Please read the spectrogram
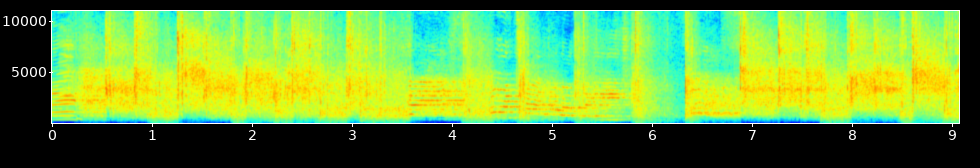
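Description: Step team stepping: feet stomping on the stage floor and hands clapping and slapping in quick rhythmic patterns, with a few shouts in the middle.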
